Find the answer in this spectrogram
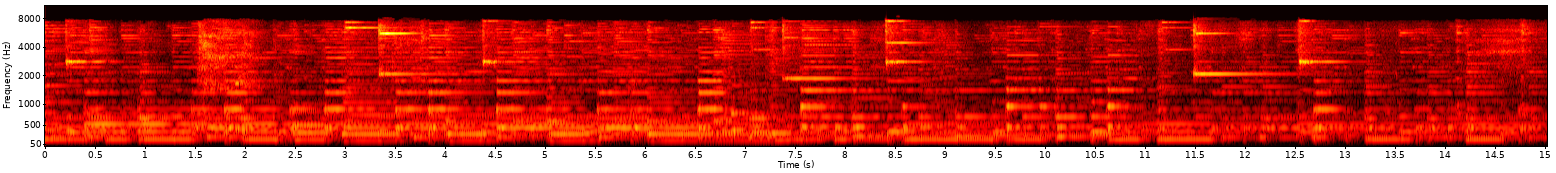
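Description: Banjo and acoustic guitar playing an instrumental passage together, with a dense run of plucked notes.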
